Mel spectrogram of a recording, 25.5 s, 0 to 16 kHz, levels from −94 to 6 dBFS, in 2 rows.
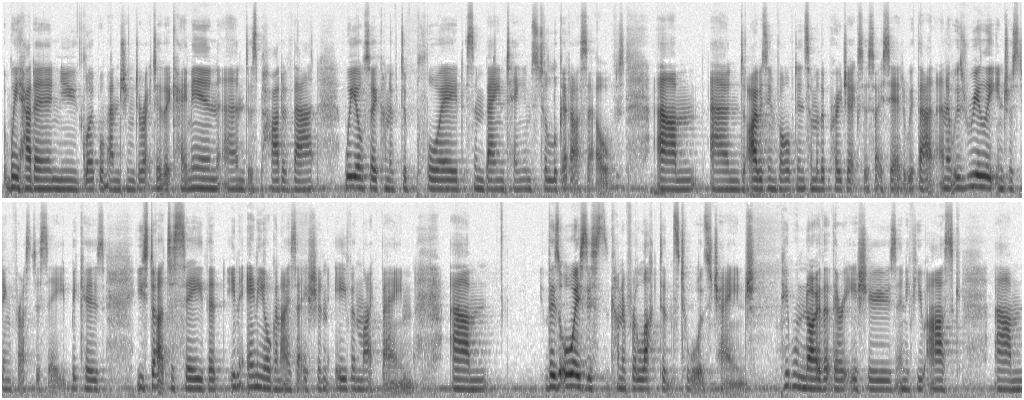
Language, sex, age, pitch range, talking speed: English, female, 20-39, 175-190 Hz, 190 wpm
